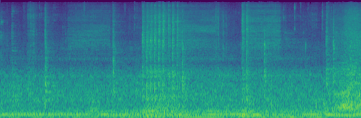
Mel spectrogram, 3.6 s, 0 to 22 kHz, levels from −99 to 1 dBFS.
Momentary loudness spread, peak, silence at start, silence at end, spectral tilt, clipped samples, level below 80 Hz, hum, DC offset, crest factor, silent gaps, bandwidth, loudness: 6 LU; -6 dBFS; 0 s; 0 s; -5 dB/octave; under 0.1%; -34 dBFS; none; under 0.1%; 18 dB; none; over 20 kHz; -25 LUFS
